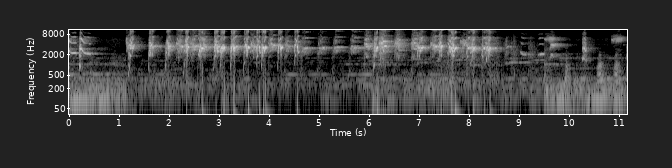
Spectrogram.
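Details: Javan myna singing a long, dense run of harsh, scratchy chattering notes and squeaky whistles, fast and uneven at about three per second, with short pauses between bursts and a faint low hum underneath.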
